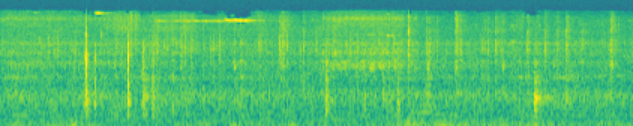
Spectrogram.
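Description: Mountain bike ridden along a dirt trail: a steady low rumble with scattered sharp clicks and rattles from the bike over bumps.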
